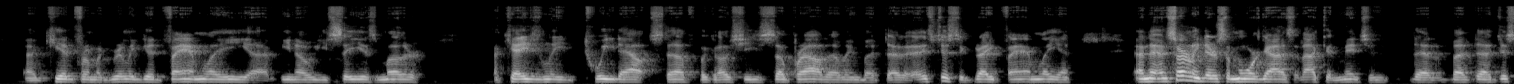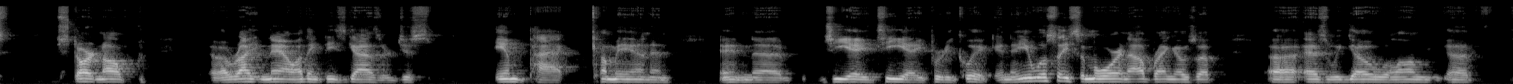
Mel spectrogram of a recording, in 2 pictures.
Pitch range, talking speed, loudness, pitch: 110-125 Hz, 170 wpm, -22 LUFS, 115 Hz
